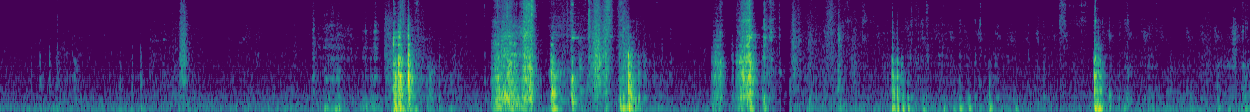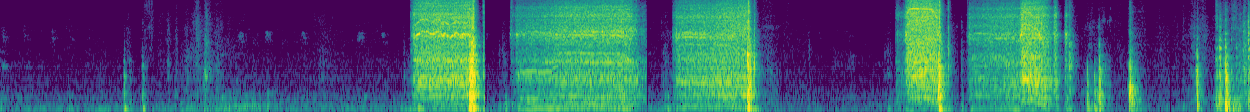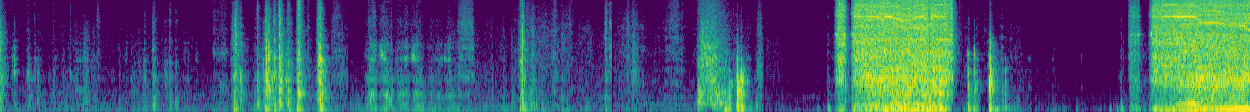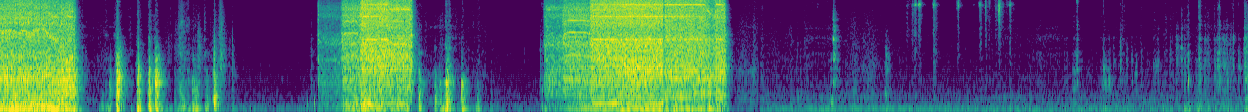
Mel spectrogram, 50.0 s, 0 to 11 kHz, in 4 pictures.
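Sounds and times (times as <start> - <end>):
power drill running: 16.6 - 20.0, 21.5 - 23.1, 33.4 - 34.5, 36.4 - 38.3, 40.7 - 41.6, 43.0 - 44.8.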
